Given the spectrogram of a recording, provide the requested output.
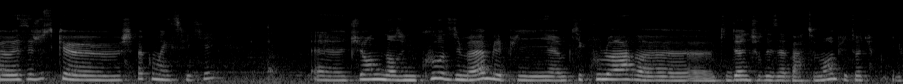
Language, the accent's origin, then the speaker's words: French; Pau, Nouvelle-Aquitaine, France; En plus, je viens de Pau, donc ça souvent me fait la blague.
